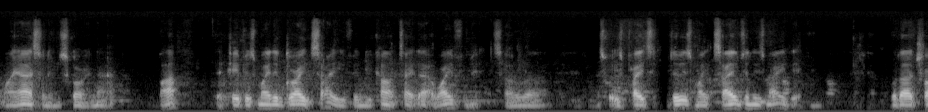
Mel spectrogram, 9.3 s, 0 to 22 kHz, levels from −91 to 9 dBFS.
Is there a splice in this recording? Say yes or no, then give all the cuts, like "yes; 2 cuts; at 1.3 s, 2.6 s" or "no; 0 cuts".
no; 0 cuts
